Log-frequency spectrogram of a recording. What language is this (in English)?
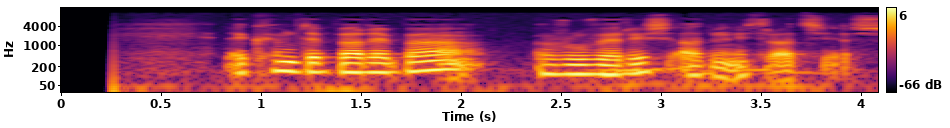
Georgian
